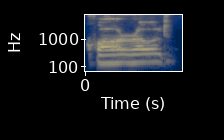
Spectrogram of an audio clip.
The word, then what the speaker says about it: quarreled: Quarreled is also accented on the first syllable, and then agreed on the last.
